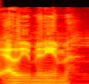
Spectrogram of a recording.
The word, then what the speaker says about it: aluminium: I love how the Brits say aluminium. Whereas my local accent tends to say aluminum.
